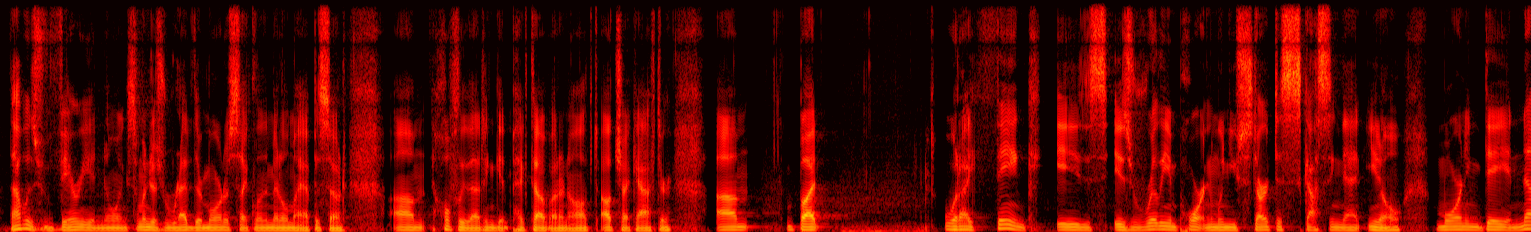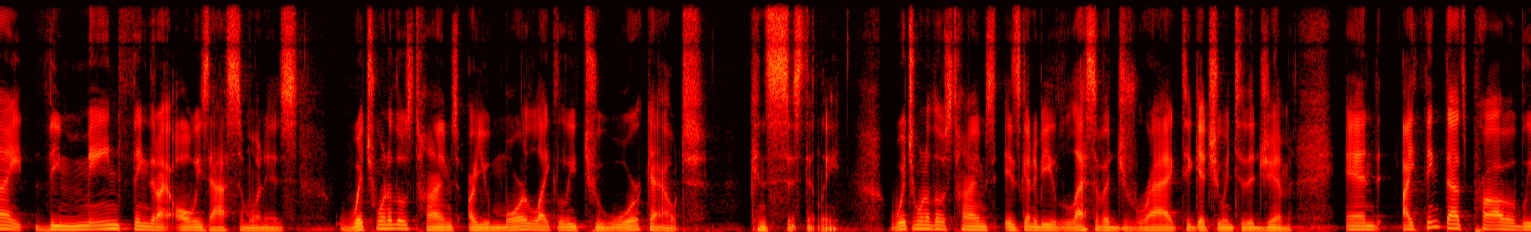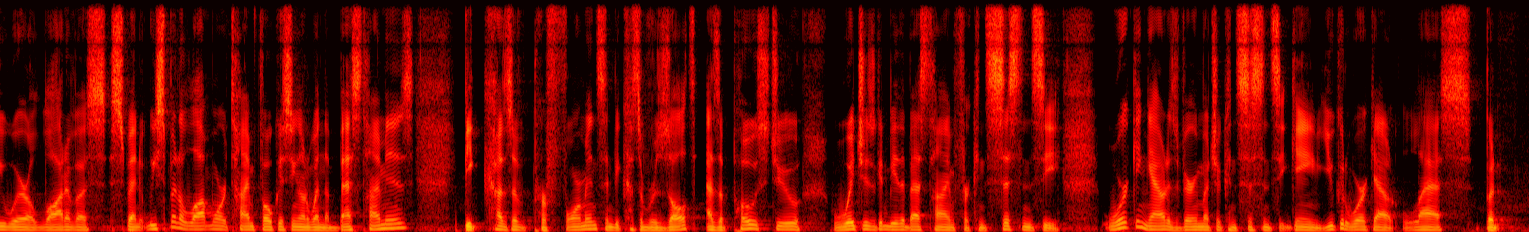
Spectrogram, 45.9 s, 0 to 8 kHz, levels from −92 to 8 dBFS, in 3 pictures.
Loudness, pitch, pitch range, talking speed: -35 LUFS, 95 Hz, 85-105 Hz, 195 wpm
